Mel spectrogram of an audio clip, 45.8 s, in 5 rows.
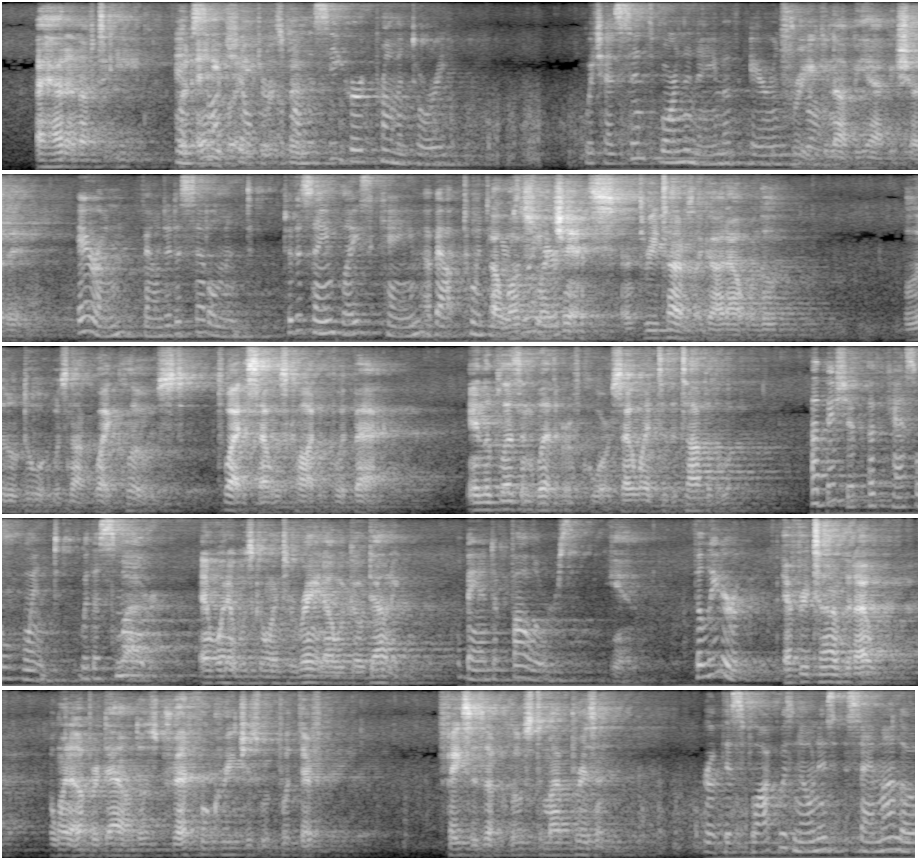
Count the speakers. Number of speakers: two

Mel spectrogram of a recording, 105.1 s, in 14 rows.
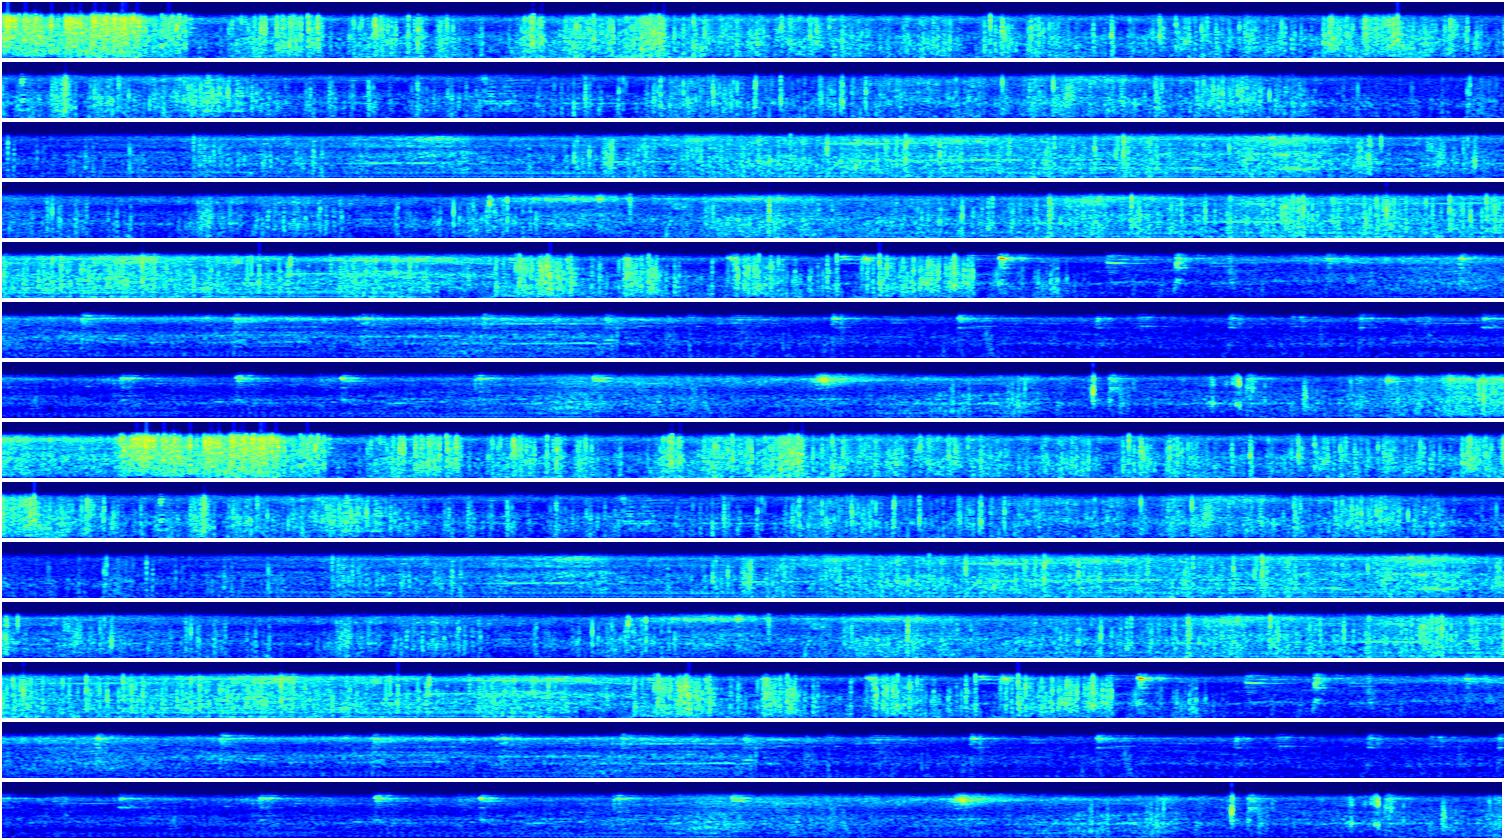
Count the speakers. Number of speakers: zero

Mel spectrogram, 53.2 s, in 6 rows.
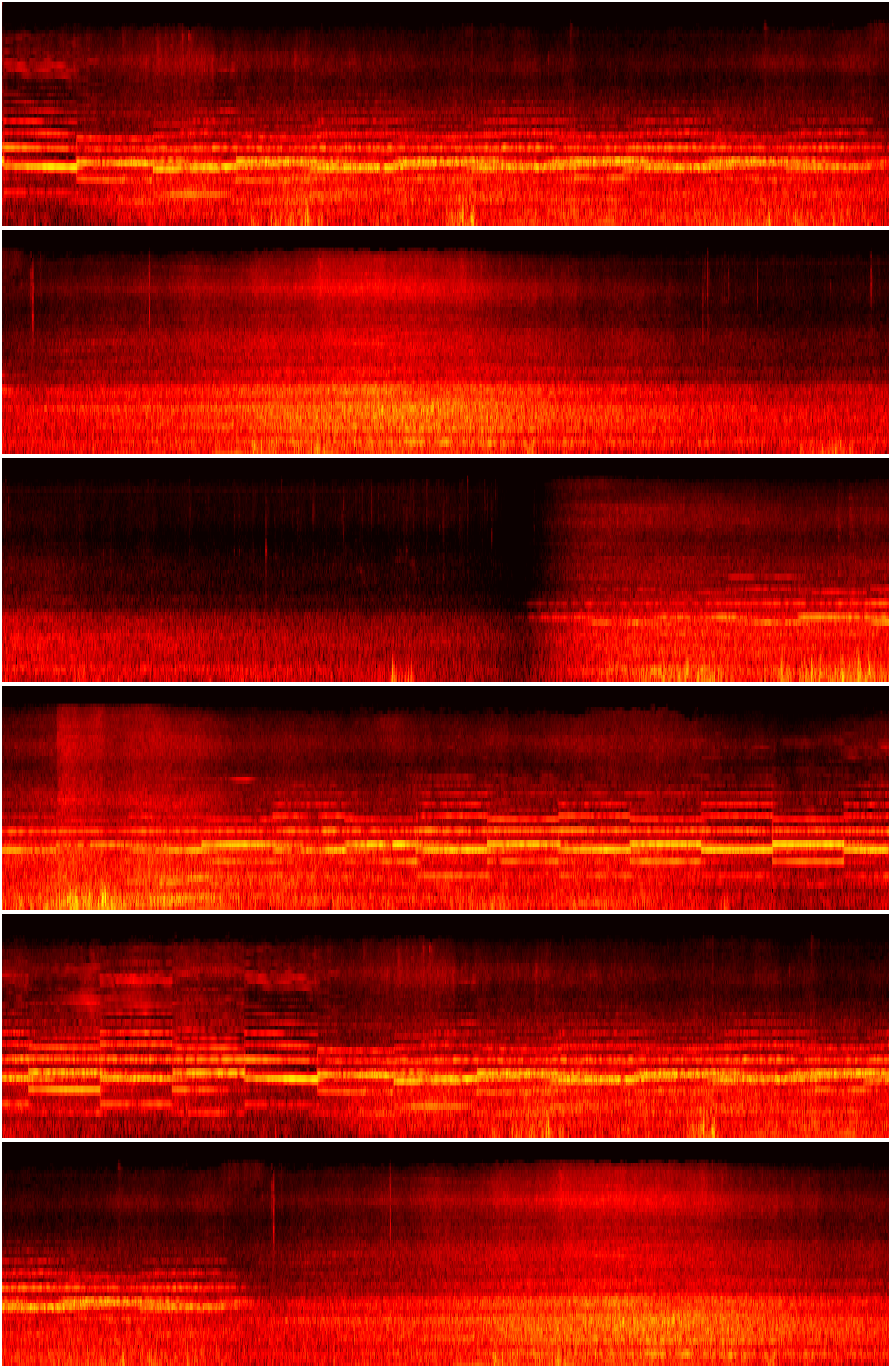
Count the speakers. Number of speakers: zero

